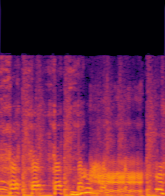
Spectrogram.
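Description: A goat, one of Kevin Bacon's goats, bleats loudly in a string of quavering, wobbly cries, several bleats running together with brief breaks between them and no talking.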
